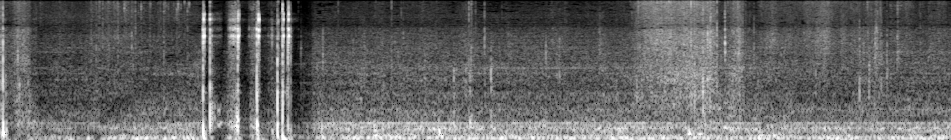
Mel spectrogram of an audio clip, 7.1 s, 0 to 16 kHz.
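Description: Seibu 2000 series electric train running, heard from on board: a steady rumble of the car in motion, which grows louder about two seconds in with a steady hum joining it. A quick run of sharp clicks and knocks comes just before the rise.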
